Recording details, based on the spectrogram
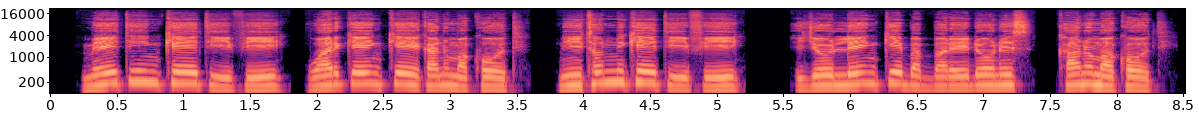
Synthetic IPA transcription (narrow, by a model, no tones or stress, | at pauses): me̞ːt̪iːŋke̞ːt̪iːfɪ | wɐɾkʼe̞ːŋkeːkɐnʊmɐko̞ːt̪ɪ̥ | niːt̪ɔnːɪke̞ːt̪iːfɪ | ɪd͡ʒo̞ːlːe̞ːŋkeːbɐbːɐɾe̞ːd̪o̞ːnɪs | kɐnʊmɐko̞ːt̪ɪ̥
